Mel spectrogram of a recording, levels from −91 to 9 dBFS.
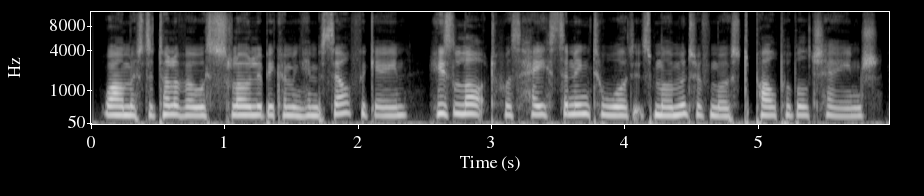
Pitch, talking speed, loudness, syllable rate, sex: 220 Hz, 190 wpm, -18 LUFS, 6.0 syllables/s, female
